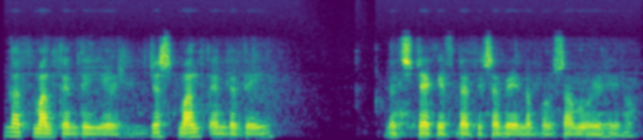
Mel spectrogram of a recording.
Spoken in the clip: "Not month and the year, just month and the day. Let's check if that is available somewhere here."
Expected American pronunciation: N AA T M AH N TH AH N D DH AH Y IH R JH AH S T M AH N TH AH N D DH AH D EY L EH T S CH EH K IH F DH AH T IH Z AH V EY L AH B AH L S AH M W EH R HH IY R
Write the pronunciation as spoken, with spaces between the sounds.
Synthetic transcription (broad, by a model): N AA T M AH N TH AH N D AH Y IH R JH AH S T M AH N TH AH N D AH D EY L EH T S CH EH K IH F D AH T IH S AH V EY L AH B AH L S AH M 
